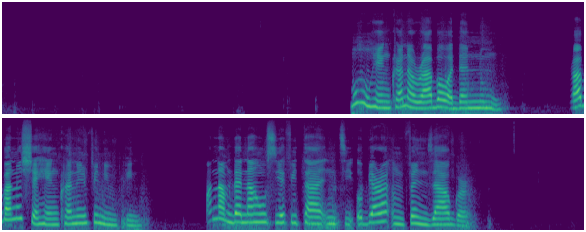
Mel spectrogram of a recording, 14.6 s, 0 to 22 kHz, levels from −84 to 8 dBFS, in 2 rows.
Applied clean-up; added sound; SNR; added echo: neural mask model RNNoise.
